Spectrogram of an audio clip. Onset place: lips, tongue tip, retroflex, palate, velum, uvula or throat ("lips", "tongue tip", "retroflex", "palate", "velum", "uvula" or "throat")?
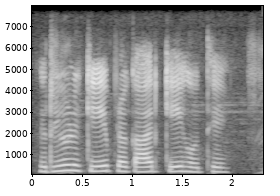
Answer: tongue tip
